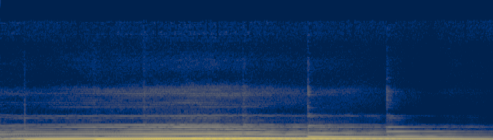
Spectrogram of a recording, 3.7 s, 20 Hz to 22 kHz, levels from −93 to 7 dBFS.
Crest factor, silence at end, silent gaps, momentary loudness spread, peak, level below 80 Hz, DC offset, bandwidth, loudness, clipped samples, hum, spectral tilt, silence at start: 12 dB; 0 s; none; 13 LU; -6 dBFS; -58 dBFS; under 0.1%; 4.1 kHz; -19 LUFS; under 0.1%; none; -11 dB/octave; 0 s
